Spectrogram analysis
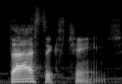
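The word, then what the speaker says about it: Fastxchange: Fast exchange. and it's spelled fast like the word fast and then exchange like the letter X and then the word change but all in one word.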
